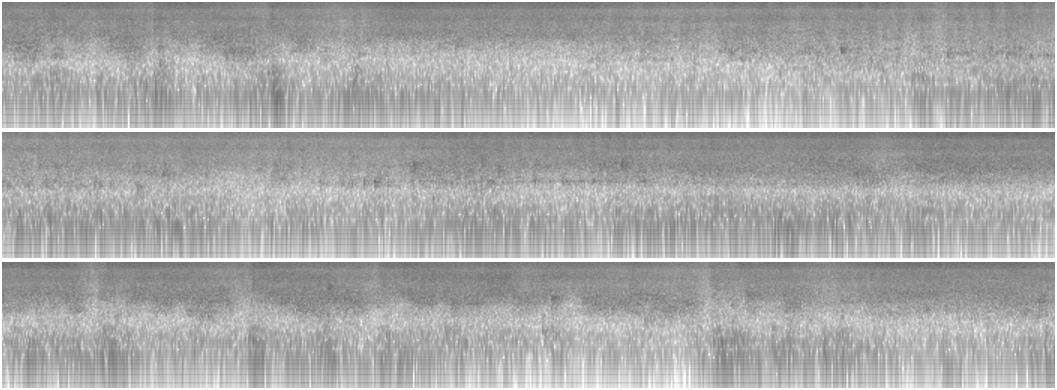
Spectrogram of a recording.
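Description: Handheld shower sprayer running steadily onto wet hair and splashing into a barber's ceramic wash basin as the hair is rinsed.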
